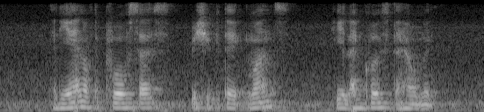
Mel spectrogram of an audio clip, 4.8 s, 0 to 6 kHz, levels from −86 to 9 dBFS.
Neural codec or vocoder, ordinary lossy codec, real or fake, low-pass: vocoder, 44.1 kHz, 80 mel bands, Vocos; none; fake; 5.4 kHz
